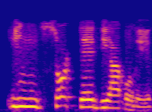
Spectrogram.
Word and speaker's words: In Sorte Diaboli: In Sorte Diaboli. Is that pronounced right? – Yeah, sure, that's fine.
